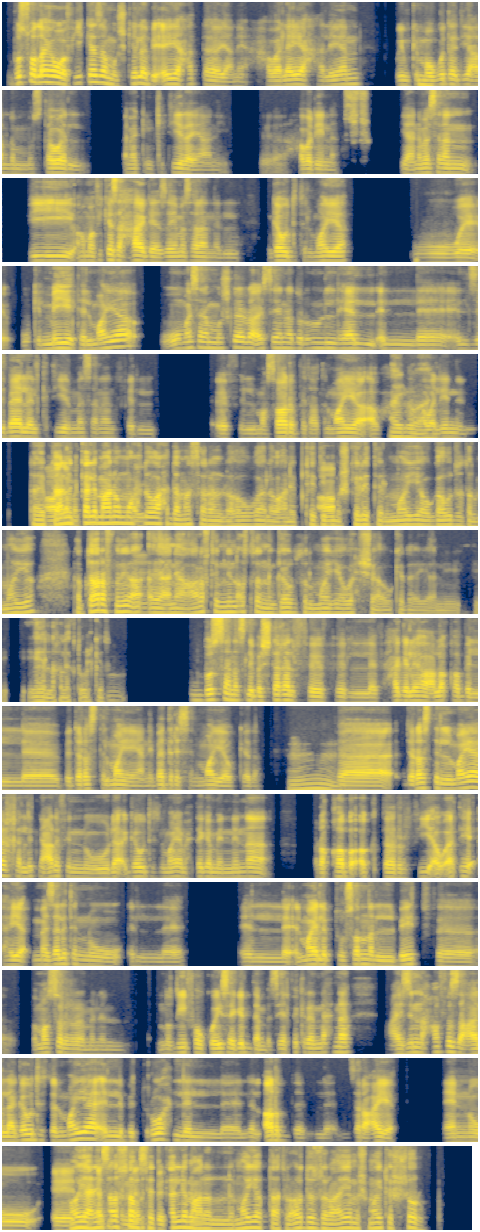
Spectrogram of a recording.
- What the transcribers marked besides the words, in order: other background noise; tapping
- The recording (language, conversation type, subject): Arabic, podcast, في رأيك، إيه أهم مشكلة بيئية في المكان اللي عايش فيه؟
